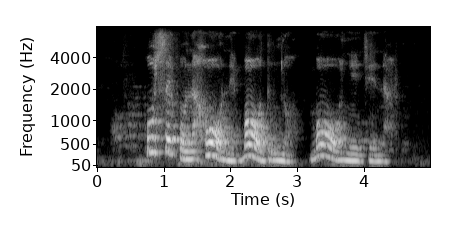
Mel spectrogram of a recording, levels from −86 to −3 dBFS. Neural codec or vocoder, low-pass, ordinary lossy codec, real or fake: none; 7.2 kHz; Opus, 32 kbps; real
